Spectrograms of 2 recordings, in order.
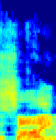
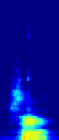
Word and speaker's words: sine: The sine of t, and this is where it gets into play here now. Okay? It's not sin. Okay? Still pronounced sine.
